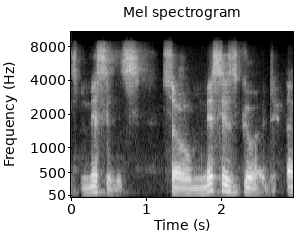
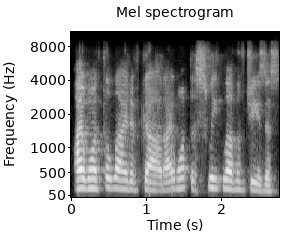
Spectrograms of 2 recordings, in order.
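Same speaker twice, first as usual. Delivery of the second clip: rapt and much higher; enraptured; 8 semitones higher than usual. A narrator's reading. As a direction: reach upward as if bathed in light. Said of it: "She is enraptured".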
